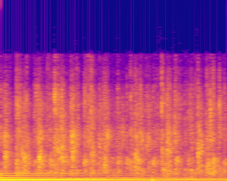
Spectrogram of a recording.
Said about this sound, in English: Would you clap your hands to the Lord one more time before you're seated?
